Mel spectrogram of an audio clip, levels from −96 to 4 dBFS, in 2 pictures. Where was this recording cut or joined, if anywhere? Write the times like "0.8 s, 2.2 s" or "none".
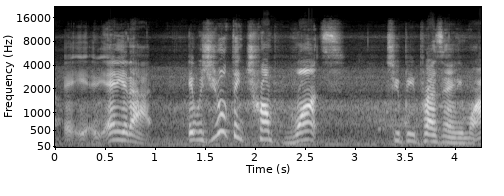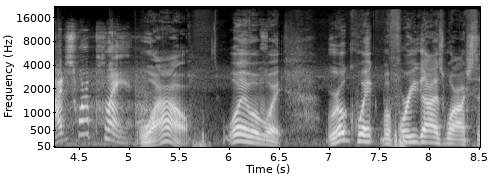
5.0 s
